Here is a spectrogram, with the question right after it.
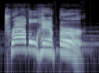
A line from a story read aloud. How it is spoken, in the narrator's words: the man yelled back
